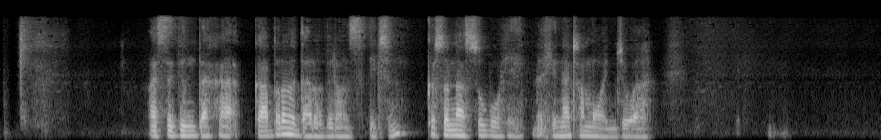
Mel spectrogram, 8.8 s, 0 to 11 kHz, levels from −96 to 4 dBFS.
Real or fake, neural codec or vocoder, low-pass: fake; codec, 16 kHz, 1.1 kbps, Voila-Tokenizer; 7.2 kHz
